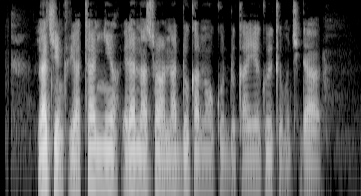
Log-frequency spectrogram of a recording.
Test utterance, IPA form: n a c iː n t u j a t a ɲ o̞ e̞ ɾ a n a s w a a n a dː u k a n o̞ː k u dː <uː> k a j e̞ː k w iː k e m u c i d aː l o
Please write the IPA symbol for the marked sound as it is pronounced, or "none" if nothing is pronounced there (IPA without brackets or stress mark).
u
